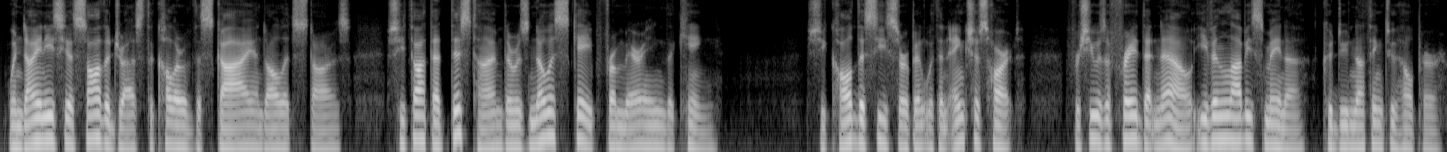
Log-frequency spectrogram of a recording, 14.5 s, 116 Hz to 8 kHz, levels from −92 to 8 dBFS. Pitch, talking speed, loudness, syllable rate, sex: 125 Hz, 205 wpm, -18 LUFS, 5.3 syllables/s, male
